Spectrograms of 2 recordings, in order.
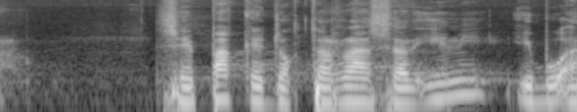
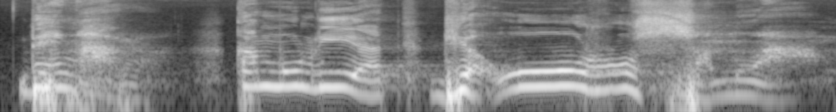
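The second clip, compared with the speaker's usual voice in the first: urging emphatically; 7 semitones higher, 4 dB louder, slower than usual. Retold or imitated. Insisting to son-in-law.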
